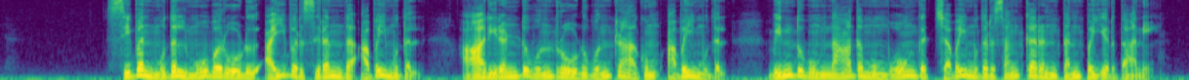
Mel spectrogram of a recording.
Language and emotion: Tamil, neutral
